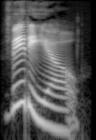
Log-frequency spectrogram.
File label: "video", English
